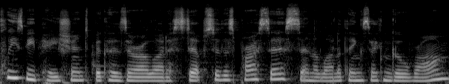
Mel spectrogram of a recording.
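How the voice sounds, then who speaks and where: Speaking fairly quickly, a woman uses an ordinary speaking voice at medium pitch, with ordinary pitch variation. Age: 20s. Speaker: YouTube commentator and writer. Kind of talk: channel announcement monologue.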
